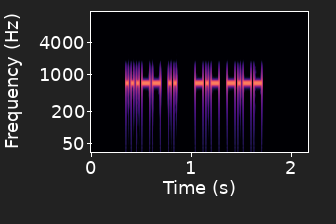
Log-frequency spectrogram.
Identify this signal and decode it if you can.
Morse code, heard as a keyed tone, about 46 wpm, 700 Hz. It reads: 3I KY
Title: Winter Field Day Exchanges 45wpm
